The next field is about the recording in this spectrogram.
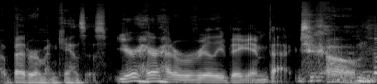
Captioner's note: laughing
